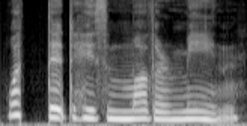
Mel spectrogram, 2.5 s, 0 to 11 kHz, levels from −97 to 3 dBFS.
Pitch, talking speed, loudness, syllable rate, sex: 215 Hz, 120 wpm, -16 LUFS, 2.9 syllables/s, female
